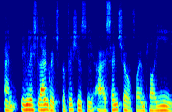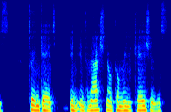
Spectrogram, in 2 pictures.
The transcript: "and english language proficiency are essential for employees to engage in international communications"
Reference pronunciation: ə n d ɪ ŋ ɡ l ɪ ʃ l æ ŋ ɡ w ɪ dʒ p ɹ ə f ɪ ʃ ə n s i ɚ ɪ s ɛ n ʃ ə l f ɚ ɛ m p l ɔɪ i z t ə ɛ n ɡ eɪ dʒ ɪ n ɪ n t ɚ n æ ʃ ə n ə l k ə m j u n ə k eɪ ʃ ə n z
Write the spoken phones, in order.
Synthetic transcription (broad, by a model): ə n ɪ ŋ ɡ l ɪ ʃ l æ ŋ ɡ w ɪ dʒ p ɹ ə f ɪ ʃ ə n s i ɚ ɪ s ɛ n ʃ ə l f ɚ ɛ m p l ɔɪ i z t ə ɛ n ɡ eɪ dʒ ɪ n ɪ n t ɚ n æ ʃ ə n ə l k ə m j u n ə k eɪ ʃ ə n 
